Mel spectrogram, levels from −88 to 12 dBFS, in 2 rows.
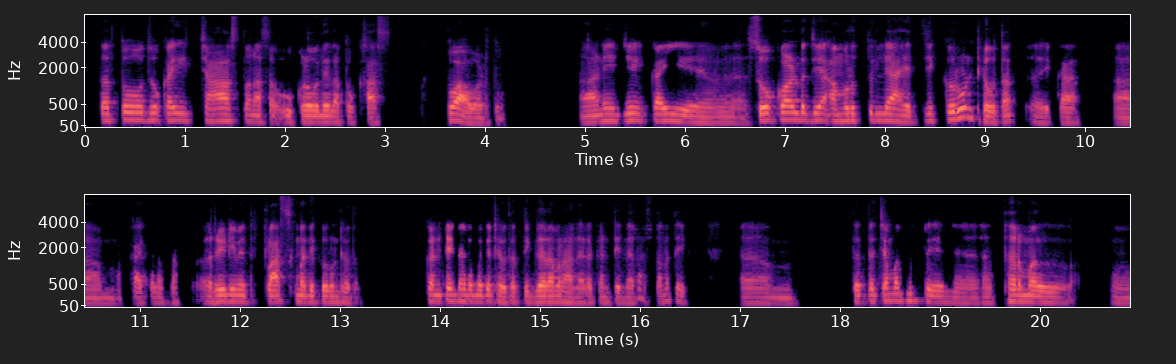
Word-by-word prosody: तर 140 Hz, -, +1 dB
तो 155 Hz, -, +4 dB, 0.2 s
जो 145 Hz, 0 st, +1 dB
काही 140 Hz, -1 st, 0 dB, 0.2 s
चहा 130 Hz, +1 st, +3 dB
असतो 135 Hz, -1 st, -4 dB
ना 120 Hz, -, 0 dB
असा 115 Hz, -, -4 dB
उकळवलेला 115 Hz, 0 st, +3 dB
तो 110 Hz, -1 st, -6 dB
खास, 100 Hz, 0 st, -3 dB, 0.6 s
तो -, -, +4 dB
आवडतो. 95 Hz, -4 st, +4 dB, 0.9 s
आणि 130 Hz, +3 st, 0 dB
जे 140 Hz, 0 st, +1 dB
काही 135 Hz, -3 st, +3 dB
अ, 105 Hz, -2 st, -6 dB
सो 140 Hz, +8 st, +6 dB
कॉल्ड 150 Hz, -1 st, +6 dB
जे 145 Hz, -, +3 dB
अमृततुल्य 140 Hz, +1 st, 0 dB
आहेत. 125 Hz, -4 st, +4 dB
ते 140 Hz, +1 st, -4 dB
करून 185 Hz, +6 st, +6 dB
ठेवतात 120 Hz, +2 st, 0 dB
एका 105 Hz, 0 st, -3 dB, 0.4 s
अ, 100 Hz, -, -8 dB, 0.6 s
काय 100 Hz, -, -3 dB
त्याला 105 Hz, -1 st, -9 dB
म्हणतात? 100 Hz, +2 st, -13 dB
रेडीमेड 125 Hz, 0 st, +3 dB
फ्लास्कमध्ये 120 Hz, 0 st, +2 dB
करून 115 Hz, -1 st, +1 dB
ठेवतात, 105 Hz, -2 st, -7 dB, 0.7 s
कंटेनरमध्ये 125 Hz, -1 st, +2 dB
ठेवतात. 105 Hz, -, 0 dB
ते -, -, 0 dB
गरम 115 Hz, 0 st, +5 dB
राहणारं 105 Hz, -2 st, -2 dB
कंटेनर 105 Hz, -1 st, -6 dB
असतं -, -, -12 dB
ना -, -, -8 dB
ते. -, -, -4 dB, 0.6 s
अ, -, -, -12 dB, 1.1 s
तर -, -, +2 dB
त्याच्यामधून 135 Hz, +2 st, -1 dB
ते 115 Hz, -2 st, +1 dB
अ, 105 Hz, -1 st, -9 dB, 0.2 s
थर्मल 120 Hz, -3 st, +4 dB, 0.7 s
अ, -, -, -12 dB
120 Hz, 145 wpm, -24 LUFS, 105-135 Hz, 1.1 s, सो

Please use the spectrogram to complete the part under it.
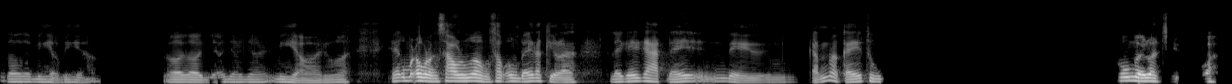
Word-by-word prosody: Rồi, 125 Hz, -6 st, -5 dB
rồi, 125 Hz, -1 st, -5 dB
mình 120 Hz, 0 st, -6 dB
hiểu, 100 Hz, -4 st, -6 dB
mình 110 Hz, +1 st, -9 dB
hiểu. 105 Hz, -2 st, -8 dB, 0.8 s
Rồi, 110 Hz, 0 st, -3 dB
rồi, 110 Hz, -1 st, -2 dB
nhớ, 110 Hz, +1 st, -12 dB
nhớ, 115 Hz, 0 st, -7 dB
nhớ, 115 Hz, 0 st, -7 dB
mình 120 Hz, -2 st, -5 dB
hiểu 105 Hz, -4 st, -3 dB
rồi, 95 Hz, 0 st, -7 dB
đúng 100 Hz, +2 st, -8 dB
rồi, 105 Hz, -1 st, -6 dB, 0.4 s
thế 155 Hz, -, -1 dB
có 165 Hz, -, +1 dB
một 165 Hz, -, +2 dB
ông 170 Hz, -2 st, +9 dB
đằng 140 Hz, -2 st, +5 dB
sau, 155 Hz, +2 st, +4 dB
đúng 150 Hz, +1 st, +6 dB
không? 150 Hz, -6 st, +5 dB
Xong 150 Hz, +4 st, -2 dB
ông 145 Hz, -1 st, +1 dB
đấy 140 Hz, +2 st, +3 dB
là, 155 Hz, -, +2 dB
kiểu 105 Hz, -, -1 dB
là, 110 Hz, +1 st, -2 dB, 0.3 s
lấy 125 Hz, 0 st, -3 dB
cái 145 Hz, +2 st, +2 dB
gạt 140 Hz, -5 st, 0 dB
đấy 120 Hz, -, -1 dB, 0.2 s
để 105 Hz, -7 st, -2 dB, 0.6 s
gắn 155 Hz, -, -4 dB
vào 180 Hz, -3 st, 0 dB
cái 120 Hz, +2 st, 0 dB
thùng. 140 Hz, -3 st, -3 dB, 2.3 s
Không 170 Hz, -, -1 dB
có 175 Hz, -, +5 dB
người 160 Hz, -4 st, +9 dB
luôn, 155 Hz, -2 st, +7 dB
chịu. -, -, -15 dB, 0.2 s
Wow! 130 Hz, -1 st, -5 dB
125 Hz, 220 wpm, -22 LUFS, 110-150 Hz, 2.3 s, ông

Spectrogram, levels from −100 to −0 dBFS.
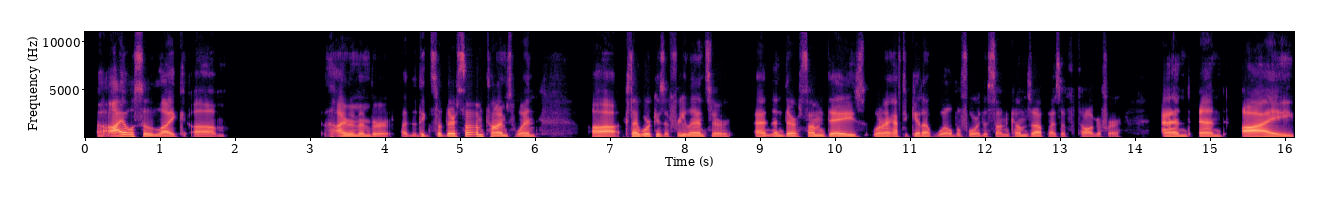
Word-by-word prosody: I -, -, +5 dB
also 165 Hz, -7 st, +2 dB
like 95 Hz, -4 st, 0 dB
um -, -, -2 dB, 1.4 s
Uh, -, -, -9 dB
I 125 Hz, -, +1 dB
remember, 110 Hz, -7 st, 0 dB
I -, -, -5 dB
th -, -, -14 dB
think 125 Hz, -2 st, -5 dB
so 155 Hz, -, 0 dB
there's 155 Hz, -2 st, +2 dB
some 185 Hz, -2 st, +2 dB
times 135 Hz, -7 st, +2 dB
when, 105 Hz, -1 st, -1 dB, 0.8 s
uh, 105 Hz, -2 st, +4 dB
'cause -, -, -15 dB
I 140 Hz, -, +6 dB
work 145 Hz, 0 st, +2 dB
as 110 Hz, -6 st, -1 dB
a -, -, -6 dB
freelancer, 130 Hz, +7 st, -2 dB, 0.3 s
and 105 Hz, 0 st, 0 dB
and 110 Hz, 0 st, -3 dB
there 120 Hz, 0 st, +4 dB
are 115 Hz, -, -4 dB
some 135 Hz, +3 st, -1 dB
days 115 Hz, -1 st, +2 dB
when 110 Hz, -1 st, 0 dB
I 110 Hz, -, +2 dB
have 105 Hz, -1 st, -1 dB
to -, -, -16 dB
get 105 Hz, -1 st, -2 dB
up 100 Hz, -3 st, -1 dB
well 95 Hz, 0 st, -3 dB
before 95 Hz, 0 st, -6 dB
the 90 Hz, -1 st, -9 dB
sun 90 Hz, +1 st, -7 dB
comes 105 Hz, -2 st, -5 dB
up 105 Hz, 0 st, +1 dB
as -, -, -8 dB
a -, -, -9 dB
photographer, 85 Hz, -1 st, -8 dB, 0.6 s
and 95 Hz, -1 st, +1 dB
and 95 Hz, -2 st, 0 dB, 0.2 s
I 100 Hz, -1 st, +5 dB
105 Hz, 170 wpm, -24 LUFS, 95-125 Hz, 1.4 s, I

